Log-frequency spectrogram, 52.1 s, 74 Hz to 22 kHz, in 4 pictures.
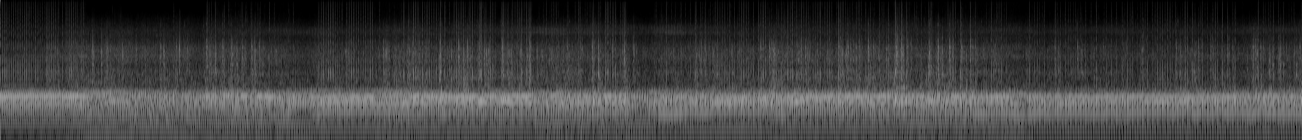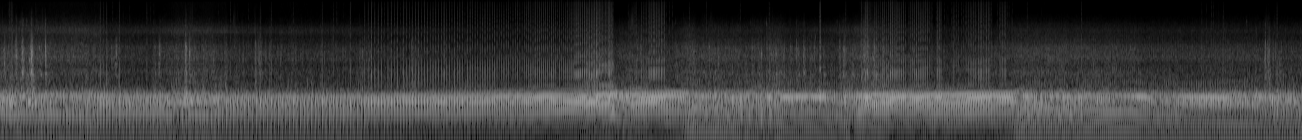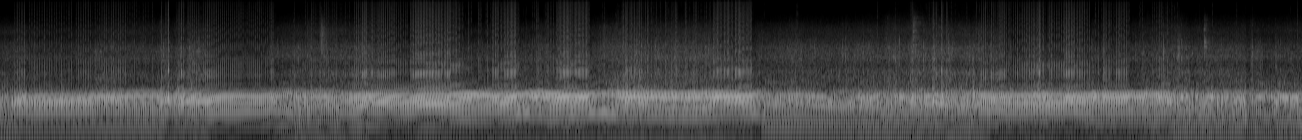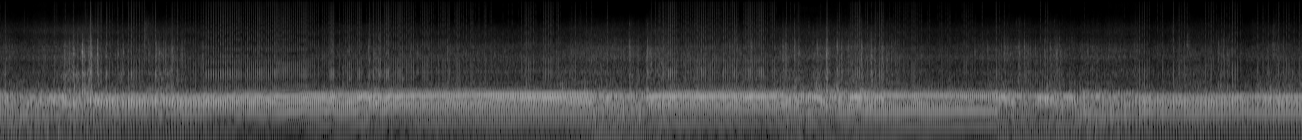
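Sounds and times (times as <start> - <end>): motorcycle engine revving: 0.0 - 52.0.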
